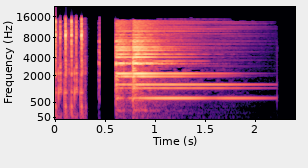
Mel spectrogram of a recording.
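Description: Animated end-screen sound effects: a few quick clicks, then a bright bell-like ding that rings on and fades away over about a second and a half, the kind of notification chime used with a subscribe-bell icon.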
